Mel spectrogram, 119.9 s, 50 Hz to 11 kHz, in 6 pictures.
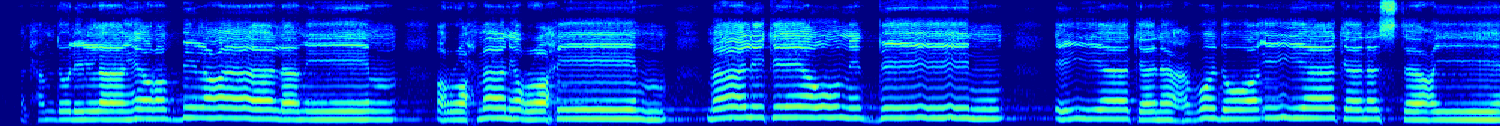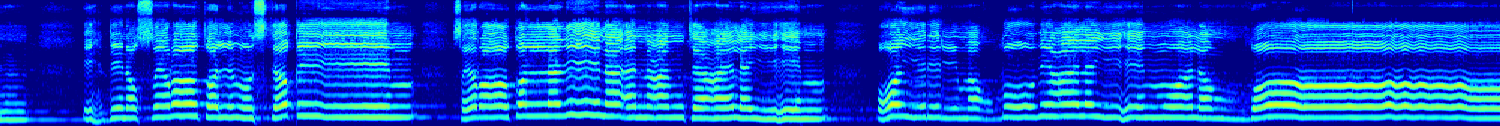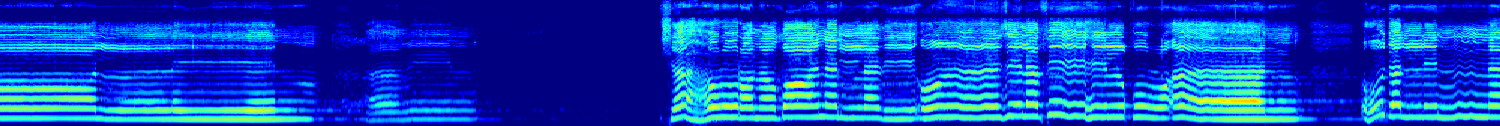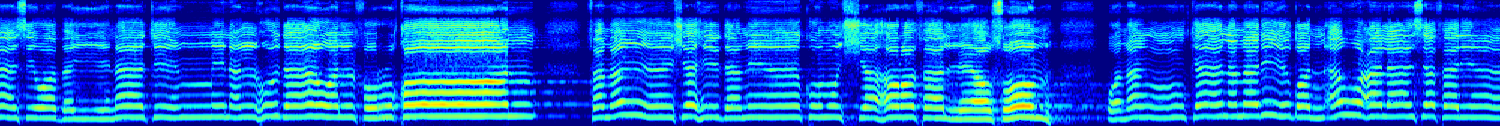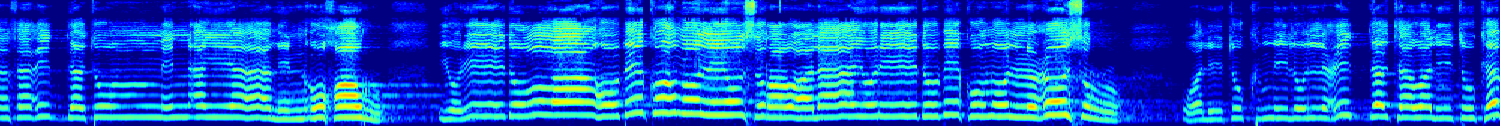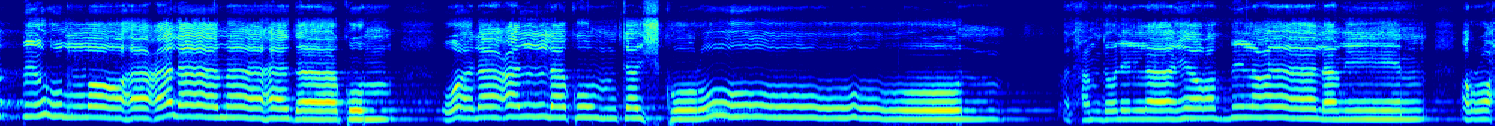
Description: مغرب السبت 1-9-1446هـ من سورة البقرة 185-186 | Maghrib prayer from Surat al-Baqarah 1-3-2025 > 1446 🕋 > الفروض - تلاوات الحرمين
